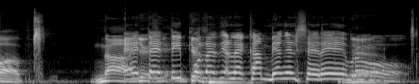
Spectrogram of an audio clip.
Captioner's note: speaking In Foreign Language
